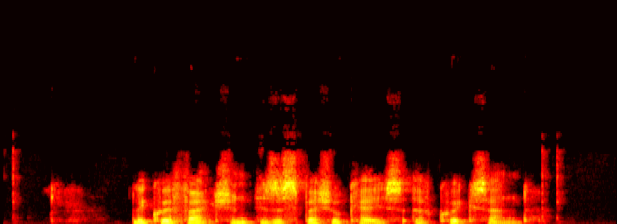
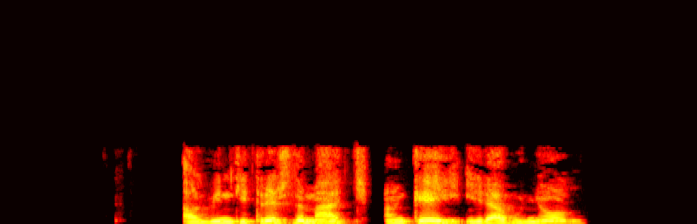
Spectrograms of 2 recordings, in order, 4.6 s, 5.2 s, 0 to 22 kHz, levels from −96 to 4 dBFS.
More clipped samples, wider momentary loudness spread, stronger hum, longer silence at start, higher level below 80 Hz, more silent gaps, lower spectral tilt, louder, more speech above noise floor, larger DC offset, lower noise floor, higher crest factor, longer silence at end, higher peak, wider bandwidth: neither; about the same, 11 LU vs 9 LU; neither; second, 1 s vs 1.4 s; first, -46 dBFS vs -60 dBFS; second, none vs 2.80-2.87 s; about the same, -5.5 dB/octave vs -6 dB/octave; second, -20 LUFS vs -16 LUFS; second, 38 dB vs 48 dB; neither; second, -59 dBFS vs -63 dBFS; about the same, 20 dB vs 16 dB; second, 0.65 s vs 0.85 s; about the same, -2 dBFS vs -2 dBFS; about the same, 7.6 kHz vs 8 kHz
